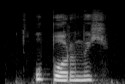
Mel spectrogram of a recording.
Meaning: 1. persistent, insistent 2. stubborn (refusing to move or change one's opinion), resistant 3. thrust (of a bearing or block)
- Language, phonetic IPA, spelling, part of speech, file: Russian, [ʊˈpornɨj], упорный, adjective, Ru-упорный.ogg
